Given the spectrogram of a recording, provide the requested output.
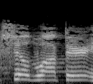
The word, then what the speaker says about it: Shildwachter: Yeah, so we got Zach Shildwachter.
